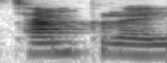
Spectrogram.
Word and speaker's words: Tampere: Did I pronounce that right, or have I butchered that? Yeah, it's Tampere, yeah. Tampere, right.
